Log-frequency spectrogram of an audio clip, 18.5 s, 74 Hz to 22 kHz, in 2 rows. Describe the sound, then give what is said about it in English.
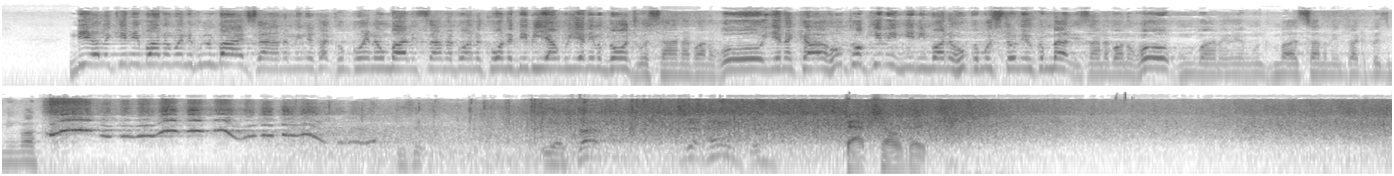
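A bright melodic whistled tune from a 1976 song recording by a Kenya-born singer, with harmony-rich accompaniment, plays for about ten seconds, then gives way to a dense, steady hiss like rain or crowd noise that swells and fades. “As we go to break, this is him in 1976. Remember, he's from Kenya. He knows Swahili and he can whistle.”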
